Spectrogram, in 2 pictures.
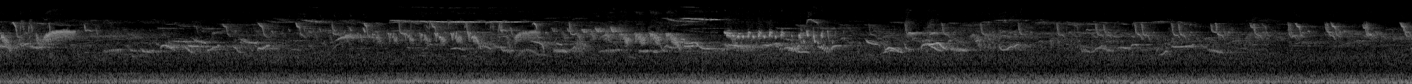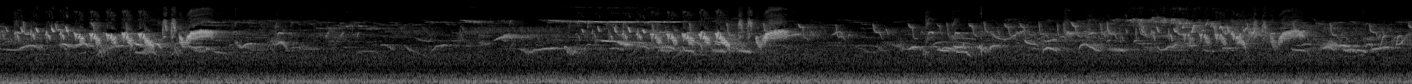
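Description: Many birds chirping and calling at once, with fast buzzy trills repeating every few seconds that grow loudest about halfway through and again a little later.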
